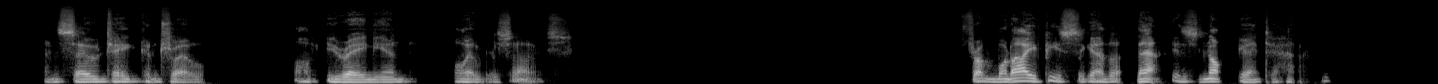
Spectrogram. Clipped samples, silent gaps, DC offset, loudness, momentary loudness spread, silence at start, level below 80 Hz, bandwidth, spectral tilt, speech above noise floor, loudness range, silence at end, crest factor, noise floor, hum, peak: under 0.1%; none; under 0.1%; -25 LUFS; 17 LU; 0.45 s; -60 dBFS; 14.5 kHz; -6 dB/octave; 63 dB; 11 LU; 1.1 s; 24 dB; -87 dBFS; none; -4 dBFS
